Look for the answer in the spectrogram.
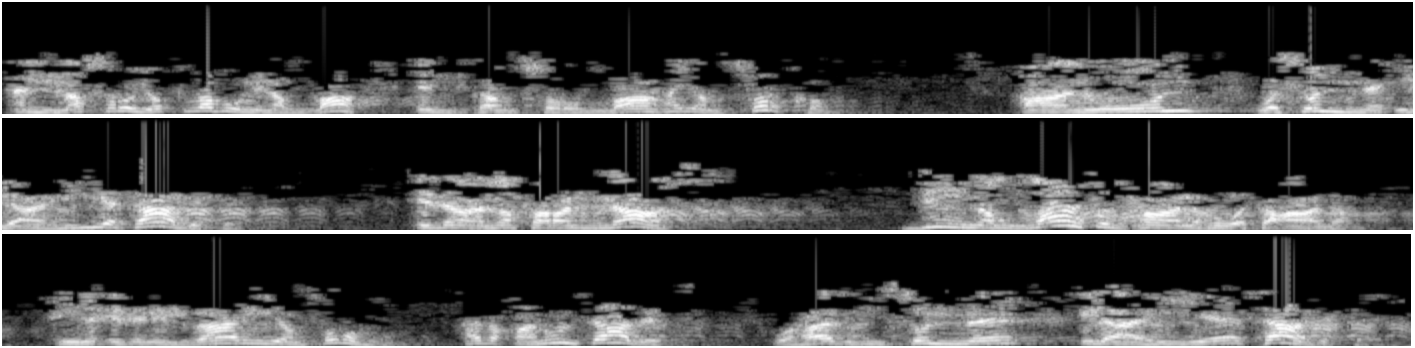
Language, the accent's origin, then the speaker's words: Arabic; Iraq; وبلاؤنا نحن أبناء العراق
